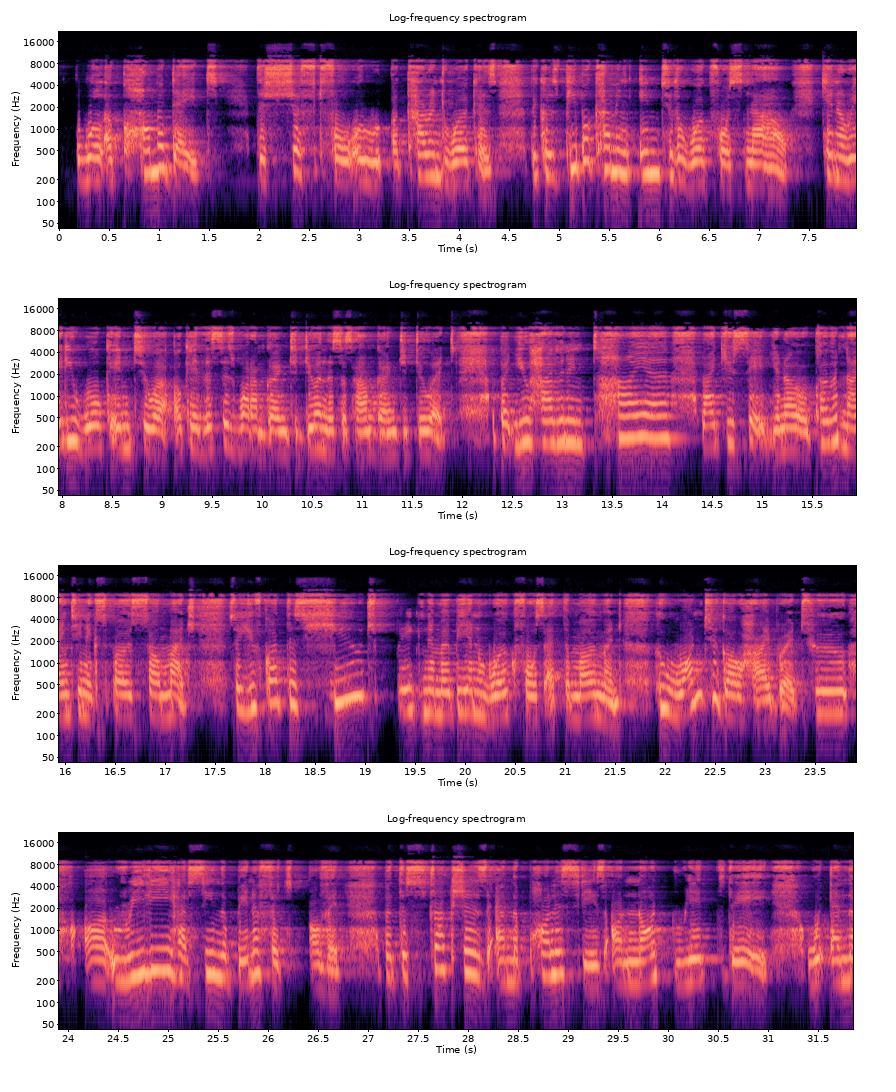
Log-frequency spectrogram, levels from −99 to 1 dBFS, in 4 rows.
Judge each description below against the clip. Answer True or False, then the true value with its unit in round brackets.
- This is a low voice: False (210 Hz)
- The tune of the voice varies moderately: False (5.9 semitones)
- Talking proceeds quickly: False (165 wpm)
